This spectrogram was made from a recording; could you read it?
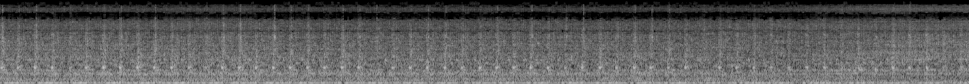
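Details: GM 6.2L L94 V8 after cam swap, idling: sharp steady tick about three per second from a roller lifter damaged by cheap non-OEM lifter trays letting lifters twist above 4500 rpm.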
